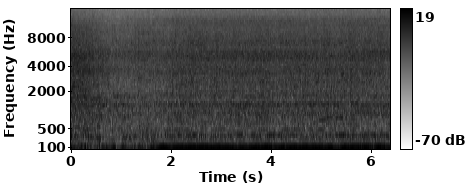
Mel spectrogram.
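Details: Freshly rebuilt Porsche 911 air-cooled 3.0SC flat-six built to 3.2 short-stroke specs, warmed up on a test stand: deep, even burble at steady idle, no hunting or misses; muffler has a loose baffle that may resonate; normal.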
